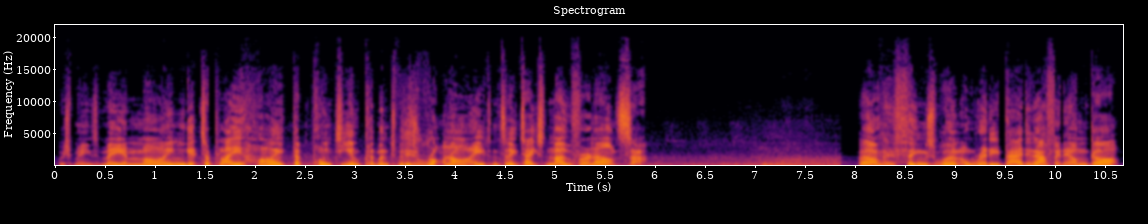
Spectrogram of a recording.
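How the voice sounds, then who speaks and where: Sardonic veteran soldier, fairly high male voice, lively swooping pitch, grumbling game briefing. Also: no room sound. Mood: grumbling, wry. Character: gruff, wry, world-weary male mercenary soldier. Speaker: video game character voice actor. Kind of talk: scripted in-character mission briefing monologue.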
